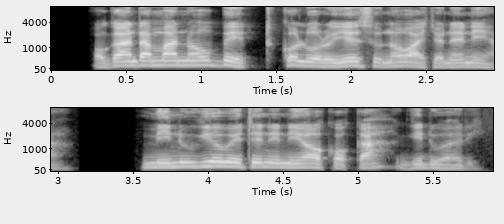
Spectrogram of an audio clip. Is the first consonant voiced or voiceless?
voiced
